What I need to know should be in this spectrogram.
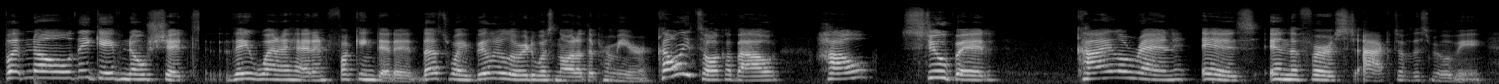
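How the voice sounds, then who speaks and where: A young adult woman ranting in casual, sweary video commentary, sounding drunk, indignant and emphatic, with drawn-out words. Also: fairly high pitch, lively intonation, bright, forceful tone. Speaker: film fan giving a rant.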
